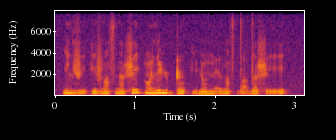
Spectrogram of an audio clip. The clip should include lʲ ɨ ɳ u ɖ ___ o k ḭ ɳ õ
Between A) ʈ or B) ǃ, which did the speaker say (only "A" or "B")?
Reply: A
